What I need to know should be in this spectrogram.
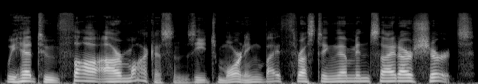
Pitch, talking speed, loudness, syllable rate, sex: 130 Hz, 175 wpm, -18 LUFS, 4.3 syllables/s, male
